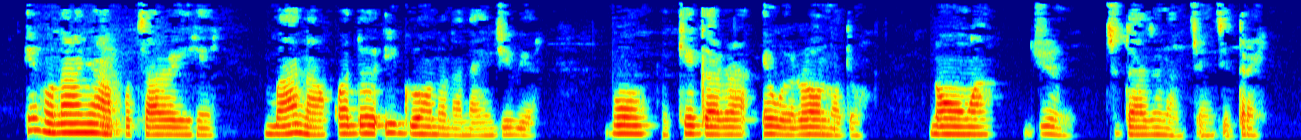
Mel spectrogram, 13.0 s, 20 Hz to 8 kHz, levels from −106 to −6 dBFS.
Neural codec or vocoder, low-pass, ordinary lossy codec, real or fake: none; 7.2 kHz; MP3, 32 kbps; real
